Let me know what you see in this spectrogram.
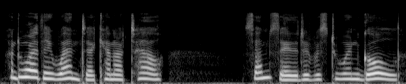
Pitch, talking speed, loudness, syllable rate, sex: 250 Hz, 220 wpm, -15 LUFS, 5.2 syllables/s, female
